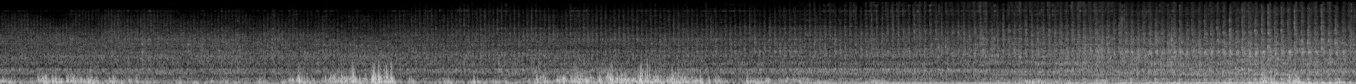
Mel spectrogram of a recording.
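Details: Restored 1921 American LaFrance fire engine pulling down the street: a slow, deep four-cylinder beat with some road and wind noise, running evenly; fine restoration, healthy normal running.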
